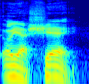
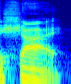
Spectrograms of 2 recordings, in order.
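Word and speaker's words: Shai: Shea. Because throughout this season, there's still people on broadcasts and podcasts right now that say Shy.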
